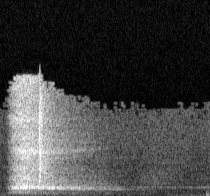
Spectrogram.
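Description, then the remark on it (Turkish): A single deep, deliberate breath drawn in, a broad airy rush that swells quickly and fades out over about a second, followed by quiet. “Ne kadar mühim nefes almak?”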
